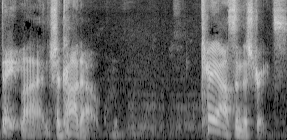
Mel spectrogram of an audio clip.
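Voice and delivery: mid-Atlantic, transatlantic accent. Asked to say a dateline line, someone delivers it in a Mid-Atlantic accent. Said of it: "it's very Mid-Atlantic".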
